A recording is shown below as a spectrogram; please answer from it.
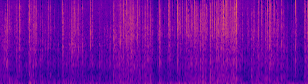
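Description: An empty, striped popcorn bag of thin paper is flicked open and crinkled by white cotton-gloved hands. Dense, bright crumpling and crackling runs continuously, with sharp papery snaps scattered throughout and little low-end weight.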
